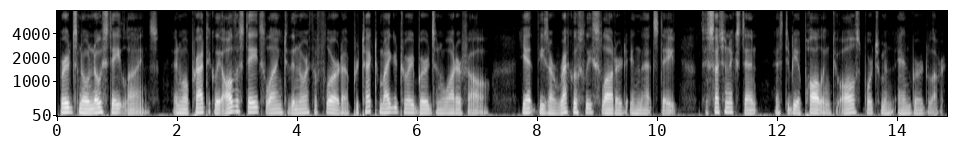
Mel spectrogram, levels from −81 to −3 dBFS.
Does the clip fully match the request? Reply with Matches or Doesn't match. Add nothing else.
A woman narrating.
Doesn't match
